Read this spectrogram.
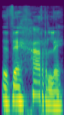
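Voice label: to leave something for him her, Spanish, male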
